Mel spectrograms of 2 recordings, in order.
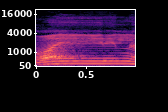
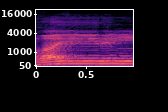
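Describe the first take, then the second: Both takes have the same delivery.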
